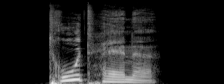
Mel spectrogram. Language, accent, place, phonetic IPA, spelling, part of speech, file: German, Germany, Berlin, [ˈtʁuːtˌhɛːnə], Truthähne, noun, De-Truthähne.ogg
- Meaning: nominative/accusative/genitive plural of Truthahn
